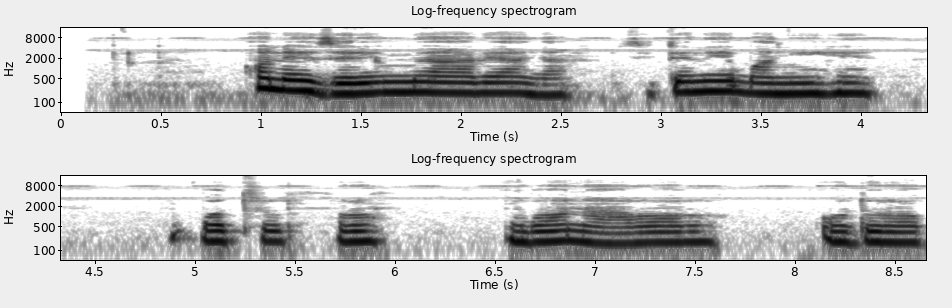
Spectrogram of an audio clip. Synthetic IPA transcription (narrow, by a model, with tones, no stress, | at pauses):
ɔ˦ne˨ze˨ɾe˦m̩˦me˦a˦ɾɪ˦a˦ɲa˨si˨te˦nɪ˦ɡ͡ba˨ɲi˦ɦe˦ | ŋ͡m̩˦k͡pɔ˦tʰʊ˦ | ɾʊ˦ | ŋ͡m̩˨ɡ͡bɔ˦na˨a˨ɾʊ˦ɔ˦ɾʊ˦ | ʊ˦dʊ˦ɾɔ˦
